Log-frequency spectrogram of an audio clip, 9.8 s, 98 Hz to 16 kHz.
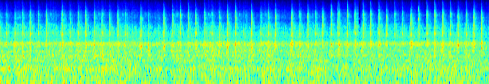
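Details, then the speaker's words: Willys Jeep CJ2a L134 engine, oil and PB Blaster squirted into cylinders, white smoke, burning oil: sharp ticks about three per second over a rough idle, loud internal mechanical knock; starts and runs otherwise, cause not confirmed. "So it starts right up and it runs good except for that knocking and the"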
